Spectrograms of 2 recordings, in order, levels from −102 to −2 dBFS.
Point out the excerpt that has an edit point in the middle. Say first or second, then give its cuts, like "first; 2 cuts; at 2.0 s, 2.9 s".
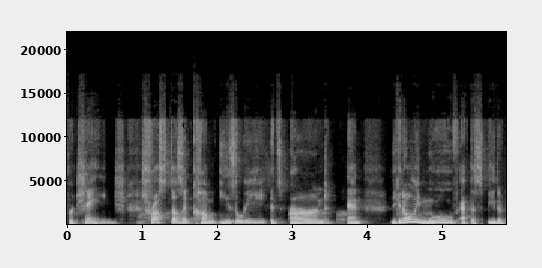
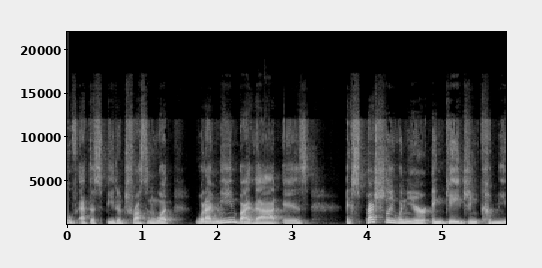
first; 3 cuts; at 1.0 s, 2.6 s, 3.6 s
